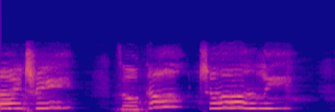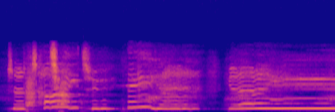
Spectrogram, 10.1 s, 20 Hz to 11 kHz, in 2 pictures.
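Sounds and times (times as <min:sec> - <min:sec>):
woman singing pop ballad: 0:00.0 - 0:01.1, 0:01.8 - 0:04.4, 0:05.2 - 0:10.0.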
